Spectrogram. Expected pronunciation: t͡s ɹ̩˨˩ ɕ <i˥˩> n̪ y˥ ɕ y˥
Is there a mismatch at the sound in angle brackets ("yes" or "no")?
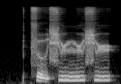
yes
